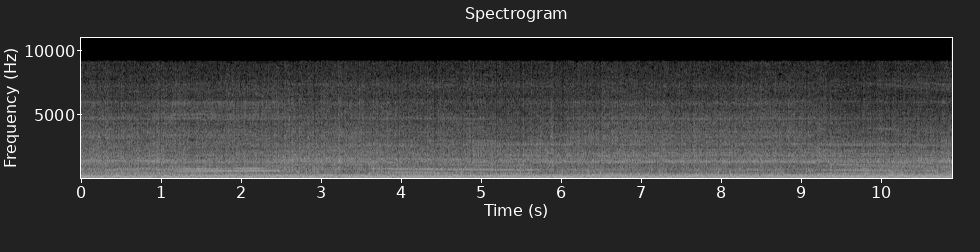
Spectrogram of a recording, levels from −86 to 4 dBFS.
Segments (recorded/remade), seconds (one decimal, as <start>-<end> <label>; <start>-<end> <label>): 0.0-3.1 recorded; 3.1-3.9 remade; 3.9-10.9 recorded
